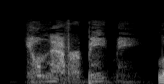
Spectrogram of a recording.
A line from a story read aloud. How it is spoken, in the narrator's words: Lopez whispered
